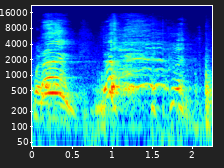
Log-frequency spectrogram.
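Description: A man's voice in two loud, drawn-out vocal outbursts whose pitch swoops up and down, the first right at the start and the second about a second in.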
